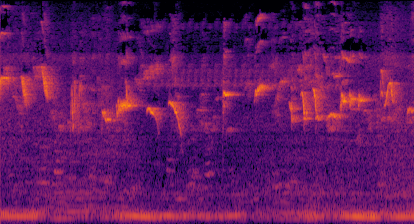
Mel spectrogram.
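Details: Oriental magpie-robin in full song, a kept bird fed seven crickets with routine morning and evening baths: rich varied whistles, downward slurs and rapid chirped phrases flowing continuously over a low background rumble.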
